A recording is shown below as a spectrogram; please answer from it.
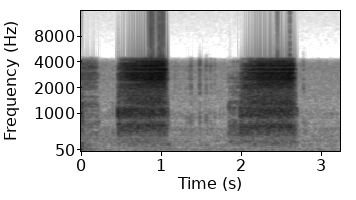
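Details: At Théding, 23 August 2020, a grown barn owl gives its prey to a younger owl. Two loud, drawn-out hissing screeches under a second long, about a second apart, with a brief tail of another at the start.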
